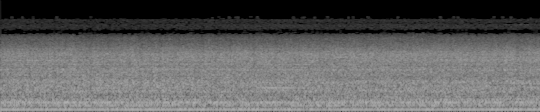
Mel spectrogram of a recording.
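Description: Case tracked excavator's diesel engine running steadily while digging silt out of the riverbed: a low hum under an even rushing noise.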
